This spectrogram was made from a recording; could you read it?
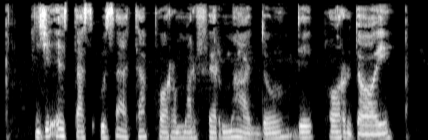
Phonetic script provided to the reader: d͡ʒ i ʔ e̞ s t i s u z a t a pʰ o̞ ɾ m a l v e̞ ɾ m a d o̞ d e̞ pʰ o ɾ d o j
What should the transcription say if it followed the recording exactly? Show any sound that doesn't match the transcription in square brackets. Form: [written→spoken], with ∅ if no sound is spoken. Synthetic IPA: d͡ʒ i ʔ e̞ s t [i→a] s u z a t a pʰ o̞ ɾ m a l [v→f] e̞ ɾ m a d o̞ d e̞ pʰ o ɾ d o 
